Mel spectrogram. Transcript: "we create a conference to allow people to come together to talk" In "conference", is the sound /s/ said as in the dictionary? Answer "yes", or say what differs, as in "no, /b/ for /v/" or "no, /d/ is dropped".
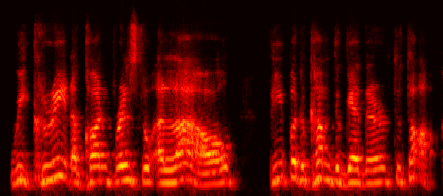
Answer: yes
